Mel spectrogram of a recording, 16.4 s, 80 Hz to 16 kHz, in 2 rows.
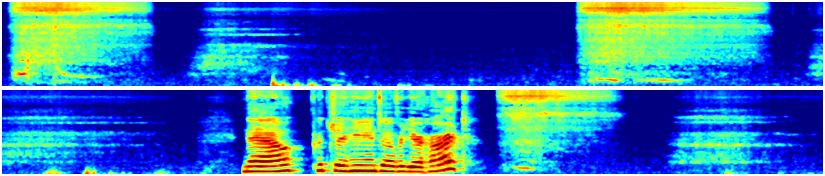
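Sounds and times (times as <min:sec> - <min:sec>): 
deep slow belly breathing during a breathing exercise: 0:00.1 - 0:03.7, 0:05.8 - 0:10.6, 0:13.2 - 0:16.4
speech: 0:10.7 - 0:13.4.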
